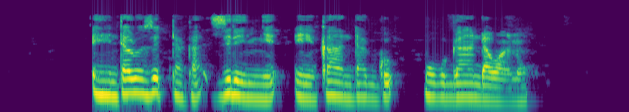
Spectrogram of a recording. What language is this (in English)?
Ganda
